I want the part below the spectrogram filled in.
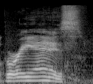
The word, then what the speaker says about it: Boreanaz: Boreanaz.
